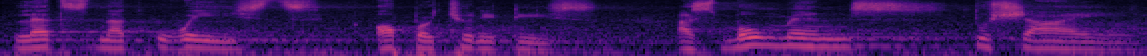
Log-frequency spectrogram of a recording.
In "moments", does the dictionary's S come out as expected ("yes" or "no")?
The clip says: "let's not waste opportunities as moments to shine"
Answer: yes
